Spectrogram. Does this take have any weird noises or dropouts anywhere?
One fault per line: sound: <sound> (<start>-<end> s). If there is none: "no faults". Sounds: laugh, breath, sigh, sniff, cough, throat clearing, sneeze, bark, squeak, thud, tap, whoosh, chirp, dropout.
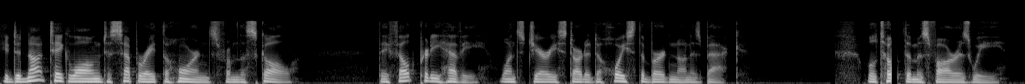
sound: dropout (8.9-9.0 s)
